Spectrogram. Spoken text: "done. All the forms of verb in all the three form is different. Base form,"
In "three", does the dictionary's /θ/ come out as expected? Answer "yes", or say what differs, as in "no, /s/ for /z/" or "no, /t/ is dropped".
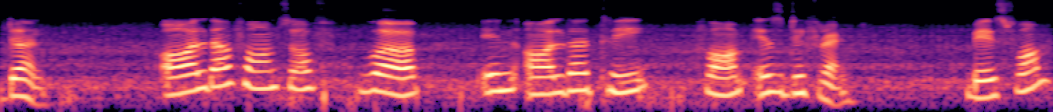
no, /t/ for /θ/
